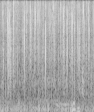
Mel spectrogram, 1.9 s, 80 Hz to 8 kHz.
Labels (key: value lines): label: biophony, cascading saw
recorder: SoundTrap 600 or HydroMoth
